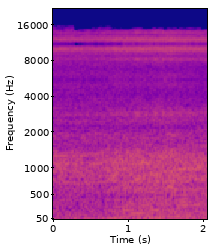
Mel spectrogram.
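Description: City bus approaching along a wet street, its engine growing louder, with a low engine hum setting in about a second in.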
